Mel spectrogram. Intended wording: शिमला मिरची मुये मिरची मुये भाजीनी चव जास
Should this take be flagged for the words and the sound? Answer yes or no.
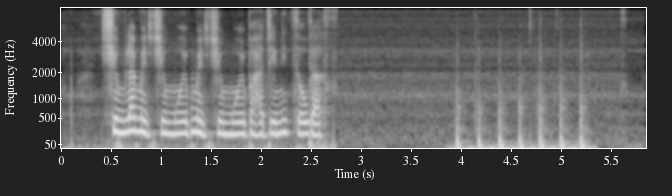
yes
